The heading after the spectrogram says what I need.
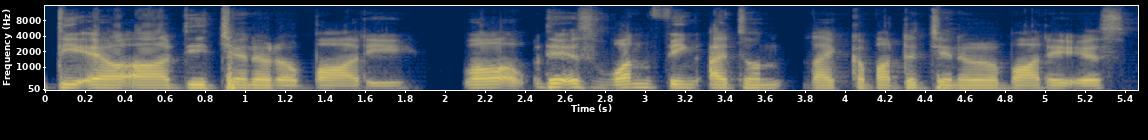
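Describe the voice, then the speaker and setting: In a rough, dry, close recording with hardly any room around it, a young group owner from Malaysia answers interview questions casually. His mid-range voice barely moves in pitch, and he keeps pausing, restarting and drifting off into fillers.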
